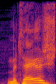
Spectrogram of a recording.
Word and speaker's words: Mateusz: Well, Mateusz, did I say it right? Am I saying it properly? One more, please. Mateusz, did I say it right?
